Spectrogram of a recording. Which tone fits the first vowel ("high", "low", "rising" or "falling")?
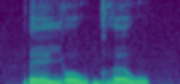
low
